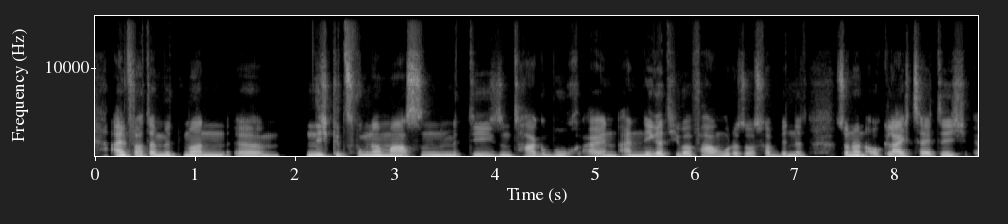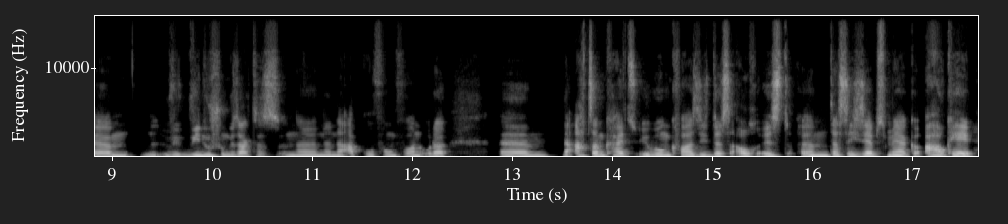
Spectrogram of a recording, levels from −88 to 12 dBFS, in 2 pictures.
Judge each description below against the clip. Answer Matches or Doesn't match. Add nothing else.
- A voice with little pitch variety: Matches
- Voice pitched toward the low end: Matches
